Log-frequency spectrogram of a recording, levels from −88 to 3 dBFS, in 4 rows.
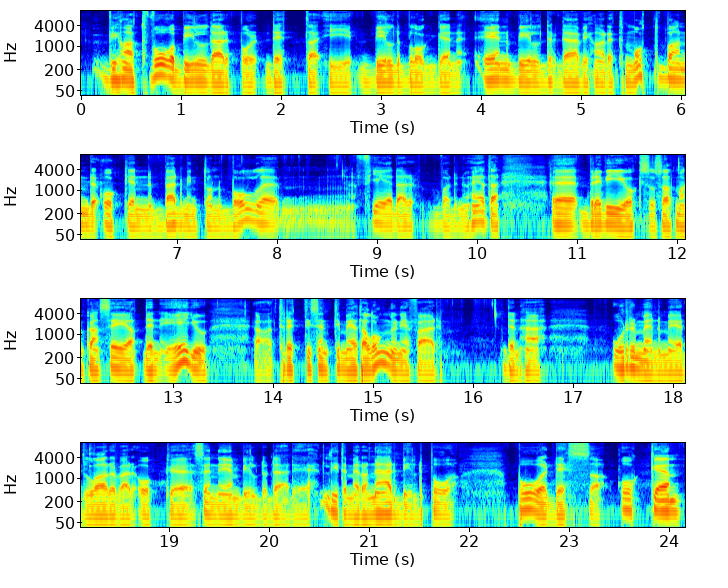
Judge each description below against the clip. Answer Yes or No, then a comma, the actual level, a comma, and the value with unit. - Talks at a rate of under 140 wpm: No, average, 150 wpm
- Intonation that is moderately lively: Yes, average, 3.1 semitones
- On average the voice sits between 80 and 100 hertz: Yes, very low, 90 Hz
